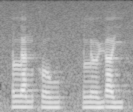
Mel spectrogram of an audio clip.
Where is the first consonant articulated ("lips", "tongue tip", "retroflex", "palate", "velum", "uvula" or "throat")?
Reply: tongue tip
